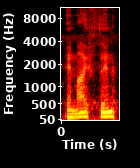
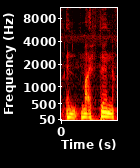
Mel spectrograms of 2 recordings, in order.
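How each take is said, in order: Both takes have the same delivery.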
